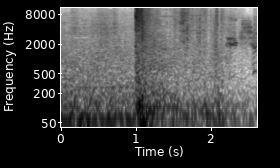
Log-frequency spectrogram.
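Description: An explosion blasts nearby.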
